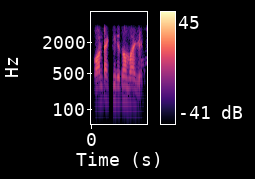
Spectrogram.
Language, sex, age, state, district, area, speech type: Bengali, male, 18-30, West Bengal, Uttar Dinajpur, urban, conversation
